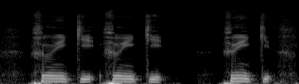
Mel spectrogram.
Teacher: it's F without putting your teeth on your lips.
